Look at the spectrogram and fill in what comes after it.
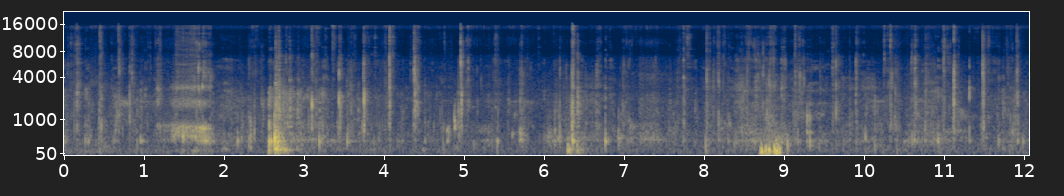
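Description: Close-up chewing and lip-smacking on mouthfuls of fried bread pakora, a quick run of small wet clicks. A loud knock comes about two and a half seconds in, and a low thump near nine seconds.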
